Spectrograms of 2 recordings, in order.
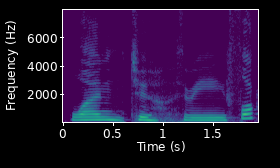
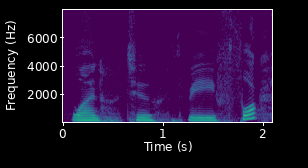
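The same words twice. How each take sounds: The two takes are said the same way.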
